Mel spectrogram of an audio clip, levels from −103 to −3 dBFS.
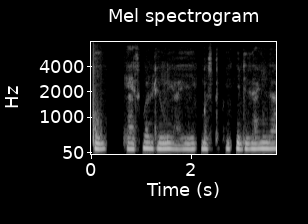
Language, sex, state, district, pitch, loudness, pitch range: Marathi, male, Maharashtra, Sindhudurg, 150 Hz, -39 LUFS, 145-155 Hz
